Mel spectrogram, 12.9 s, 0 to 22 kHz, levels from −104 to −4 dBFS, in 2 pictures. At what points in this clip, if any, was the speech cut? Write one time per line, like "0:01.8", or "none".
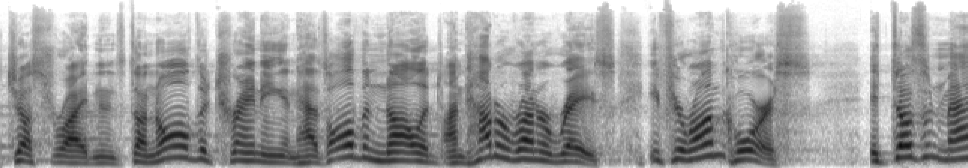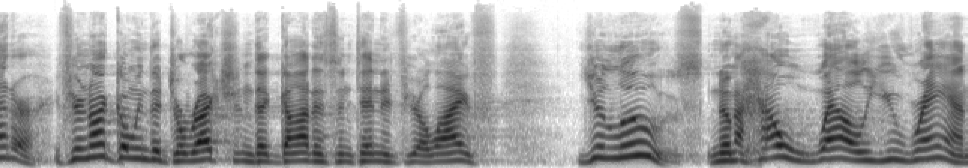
0:02.9
0:04.8
0:06.8
0:11.3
